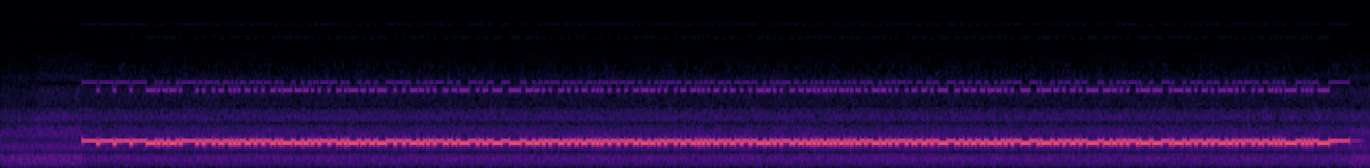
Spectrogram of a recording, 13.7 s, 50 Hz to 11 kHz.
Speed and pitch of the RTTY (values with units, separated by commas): 45.45 baud, 170 Hz shift, 1800 Hz centre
